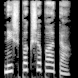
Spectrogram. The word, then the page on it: ನಿಷ್ಪಕ್ಷಪಾತಿ: niṣpakṣapāti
